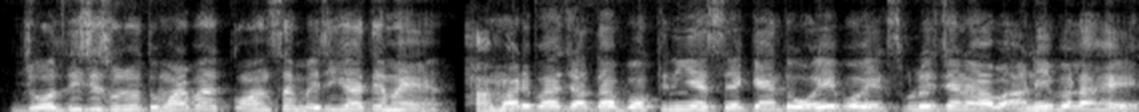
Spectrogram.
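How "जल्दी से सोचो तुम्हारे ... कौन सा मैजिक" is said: usual speaking voice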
